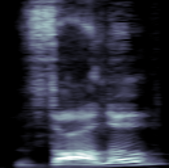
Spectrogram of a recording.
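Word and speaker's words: βάλλω: by yourself next one here is the word valo you have a Vita Alpha Lambda the lambda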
